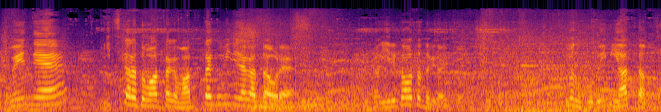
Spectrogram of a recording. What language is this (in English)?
Japanese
